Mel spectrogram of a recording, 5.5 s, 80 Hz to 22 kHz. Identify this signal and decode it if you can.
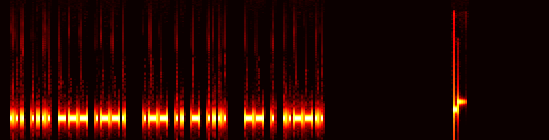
Morse code, heard as a keyed tone, about 42 wpm, 700 Hz. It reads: SHOP WITH ME?
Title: Sentences from Top 1600 Words 45wpm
